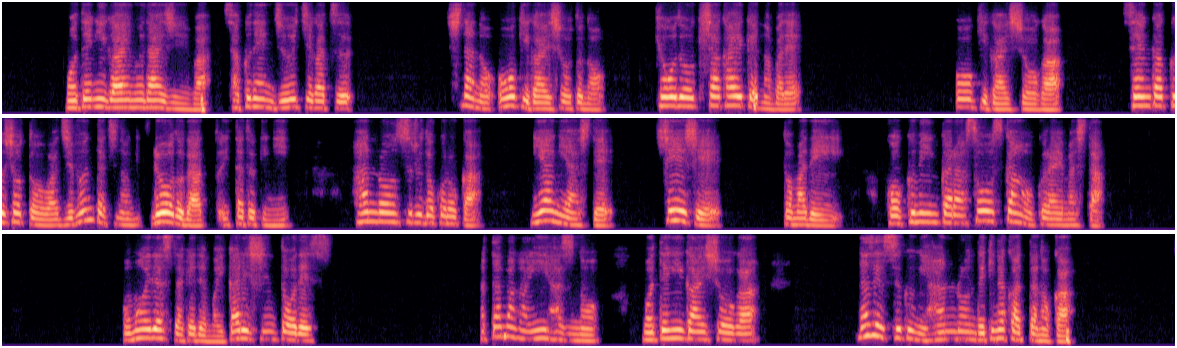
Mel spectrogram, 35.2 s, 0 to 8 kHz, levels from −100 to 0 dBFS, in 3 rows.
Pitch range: 170-235 Hz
